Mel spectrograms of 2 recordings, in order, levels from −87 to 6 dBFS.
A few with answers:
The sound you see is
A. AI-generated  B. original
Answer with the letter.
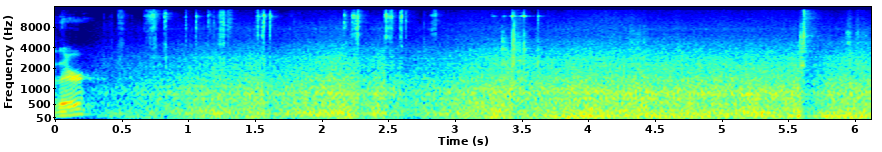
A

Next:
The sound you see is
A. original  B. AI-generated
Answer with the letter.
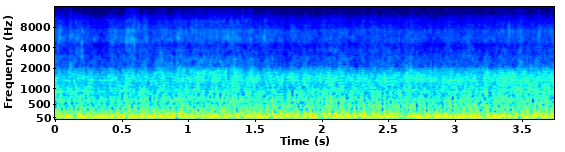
B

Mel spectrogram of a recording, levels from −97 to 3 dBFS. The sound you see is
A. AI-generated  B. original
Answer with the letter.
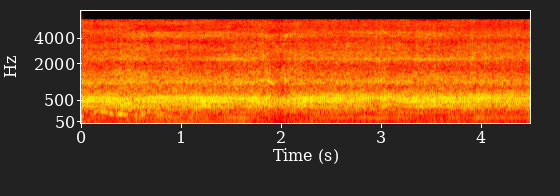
A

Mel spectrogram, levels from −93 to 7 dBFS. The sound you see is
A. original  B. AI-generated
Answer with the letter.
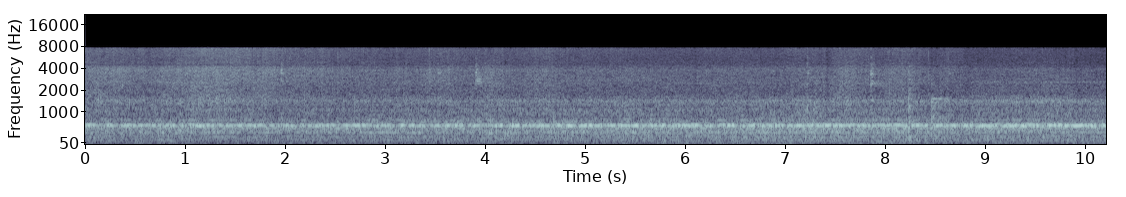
A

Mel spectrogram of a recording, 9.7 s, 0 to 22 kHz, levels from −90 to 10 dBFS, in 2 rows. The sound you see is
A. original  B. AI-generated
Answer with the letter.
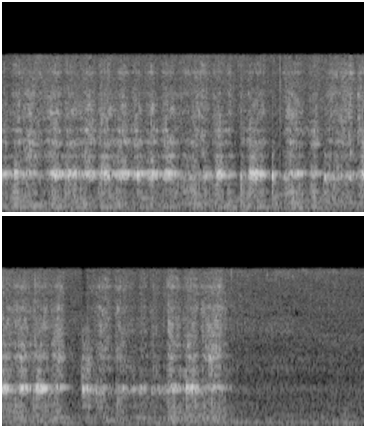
A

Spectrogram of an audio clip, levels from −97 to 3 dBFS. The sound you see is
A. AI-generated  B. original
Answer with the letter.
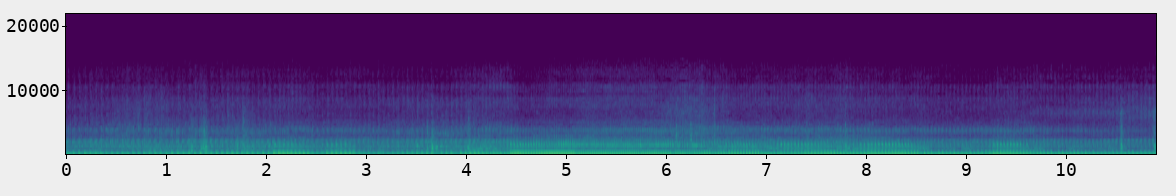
B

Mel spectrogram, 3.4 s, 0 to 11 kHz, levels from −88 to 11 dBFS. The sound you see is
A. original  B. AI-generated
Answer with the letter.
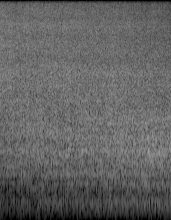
A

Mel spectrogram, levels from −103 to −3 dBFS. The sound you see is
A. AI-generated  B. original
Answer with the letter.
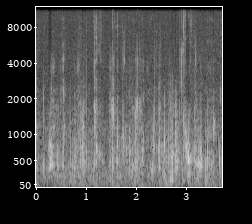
A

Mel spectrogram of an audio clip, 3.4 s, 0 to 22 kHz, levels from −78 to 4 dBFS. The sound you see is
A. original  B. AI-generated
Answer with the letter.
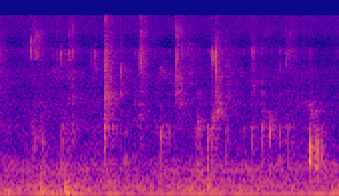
A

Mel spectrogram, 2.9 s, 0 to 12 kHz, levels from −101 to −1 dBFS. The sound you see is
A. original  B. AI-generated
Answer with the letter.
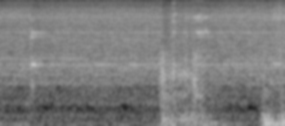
B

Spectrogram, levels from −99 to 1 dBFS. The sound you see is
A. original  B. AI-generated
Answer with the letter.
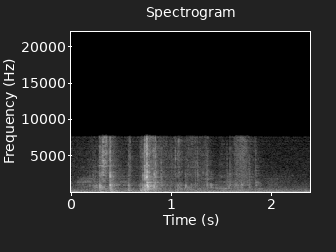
B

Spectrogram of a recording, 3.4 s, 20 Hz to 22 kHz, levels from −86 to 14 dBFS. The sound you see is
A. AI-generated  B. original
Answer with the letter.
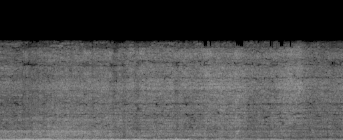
B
